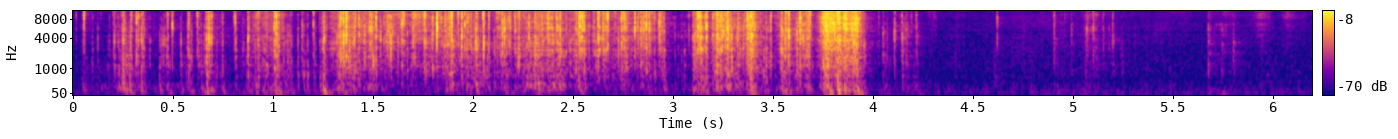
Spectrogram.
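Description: Clear plastic zip-lock bag crinkling as it is handled and opened, a dense crackle for about four seconds, loudest just before it stops, followed by a few faint clicks.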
